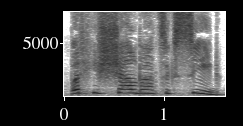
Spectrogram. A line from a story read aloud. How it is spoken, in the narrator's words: cried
